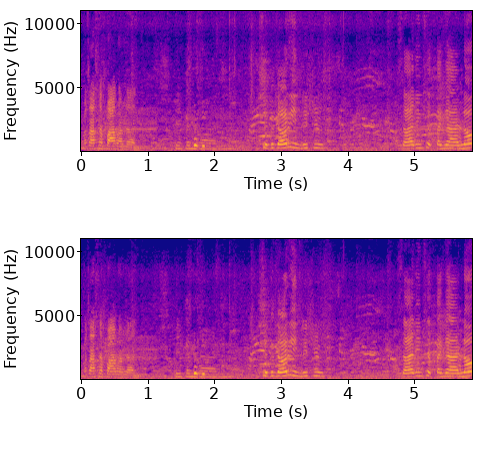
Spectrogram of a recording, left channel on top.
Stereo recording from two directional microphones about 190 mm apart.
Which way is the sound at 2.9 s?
5° right (ahead or behind).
